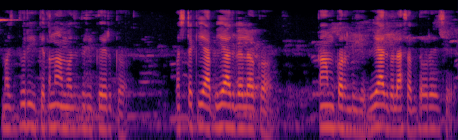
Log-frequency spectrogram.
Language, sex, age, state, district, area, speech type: Maithili, female, 45-60, Bihar, Madhepura, rural, spontaneous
